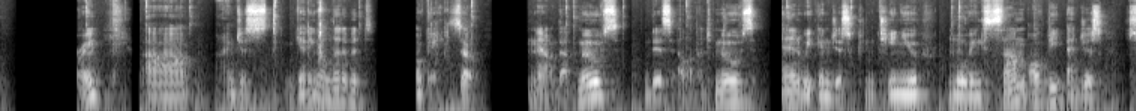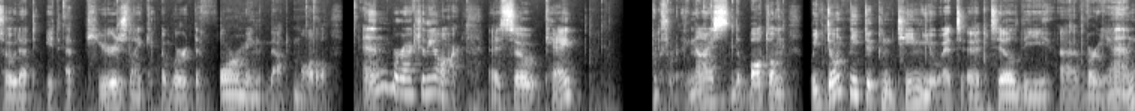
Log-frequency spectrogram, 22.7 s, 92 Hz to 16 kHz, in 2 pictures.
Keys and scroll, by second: 3.0 F3, 4.3 F3, 9.0 F3, 21.0 alt+t, 21.1 alt+z.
